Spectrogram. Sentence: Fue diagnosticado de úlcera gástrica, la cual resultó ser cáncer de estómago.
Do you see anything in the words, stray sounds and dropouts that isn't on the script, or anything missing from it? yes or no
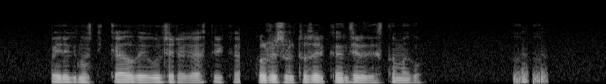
yes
